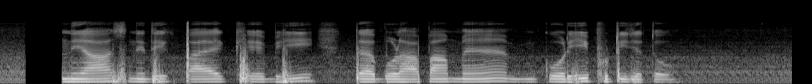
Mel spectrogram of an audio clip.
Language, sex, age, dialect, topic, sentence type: Maithili, male, 18-24, Bajjika, banking, statement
